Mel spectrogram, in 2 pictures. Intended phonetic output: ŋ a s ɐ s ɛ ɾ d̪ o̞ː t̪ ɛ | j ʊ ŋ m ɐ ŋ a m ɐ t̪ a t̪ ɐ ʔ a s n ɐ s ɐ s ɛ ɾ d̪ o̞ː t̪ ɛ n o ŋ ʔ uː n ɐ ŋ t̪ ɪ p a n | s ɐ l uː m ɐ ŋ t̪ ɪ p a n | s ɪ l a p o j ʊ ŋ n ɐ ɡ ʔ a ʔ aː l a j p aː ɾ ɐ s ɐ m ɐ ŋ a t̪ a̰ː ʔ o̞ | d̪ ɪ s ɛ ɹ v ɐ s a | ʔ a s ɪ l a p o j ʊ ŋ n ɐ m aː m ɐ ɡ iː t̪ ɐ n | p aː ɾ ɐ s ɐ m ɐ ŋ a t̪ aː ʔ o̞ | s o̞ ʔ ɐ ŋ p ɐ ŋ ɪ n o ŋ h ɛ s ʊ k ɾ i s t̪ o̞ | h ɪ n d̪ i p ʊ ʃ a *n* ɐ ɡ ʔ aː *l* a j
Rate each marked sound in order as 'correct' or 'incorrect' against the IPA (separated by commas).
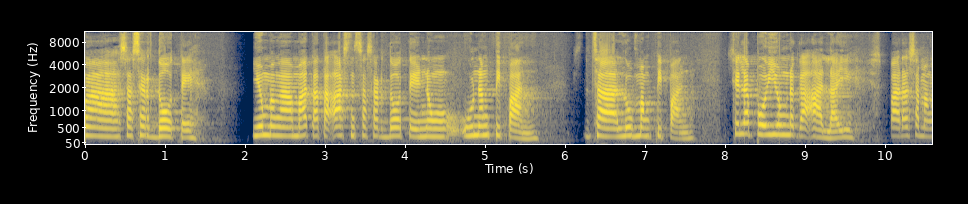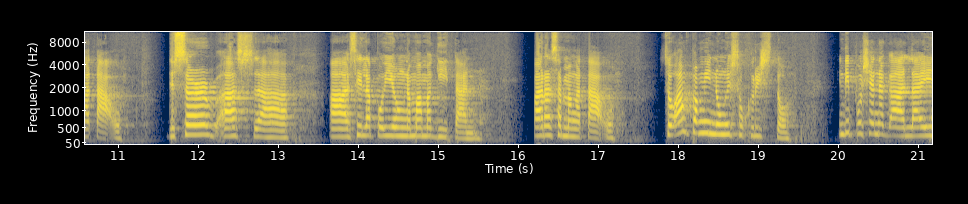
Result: correct, correct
